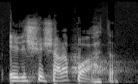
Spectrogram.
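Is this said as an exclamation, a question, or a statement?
statement. It is said with a plain, falling statement tune. "com o ponto"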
